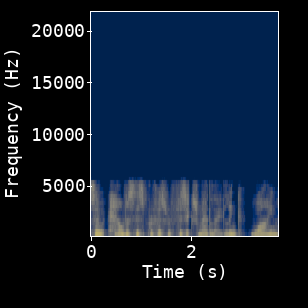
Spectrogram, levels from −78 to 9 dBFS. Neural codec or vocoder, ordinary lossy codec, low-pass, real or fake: vocoder, 22.05 kHz, 80 mel bands, Vocos; AAC, 24 kbps; 5.4 kHz; fake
